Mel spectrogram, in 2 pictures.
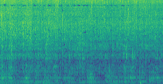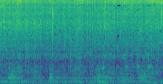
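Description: Green beans and garlic sizzling in hot oil in a wok while being stir-fried with chopsticks: a steady hiss, with faint clicks of the chopsticks against the pan.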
